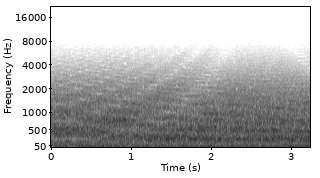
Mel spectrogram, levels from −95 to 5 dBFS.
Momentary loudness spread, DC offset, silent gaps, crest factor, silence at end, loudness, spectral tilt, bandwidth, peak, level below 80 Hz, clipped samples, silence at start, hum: 2 LU; under 0.1%; none; 14 dB; 0 s; -20 LUFS; -10.5 dB/octave; 5.2 kHz; -6 dBFS; -28 dBFS; under 0.1%; 0 s; none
